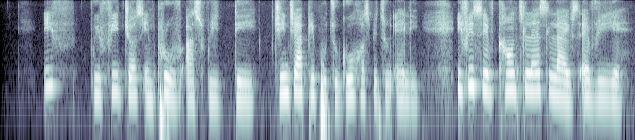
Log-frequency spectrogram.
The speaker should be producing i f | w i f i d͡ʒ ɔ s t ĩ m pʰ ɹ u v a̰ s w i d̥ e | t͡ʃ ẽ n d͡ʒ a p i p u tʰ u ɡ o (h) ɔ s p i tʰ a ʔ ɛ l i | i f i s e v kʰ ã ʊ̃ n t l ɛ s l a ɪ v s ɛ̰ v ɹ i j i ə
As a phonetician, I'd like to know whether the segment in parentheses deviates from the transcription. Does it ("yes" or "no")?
no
